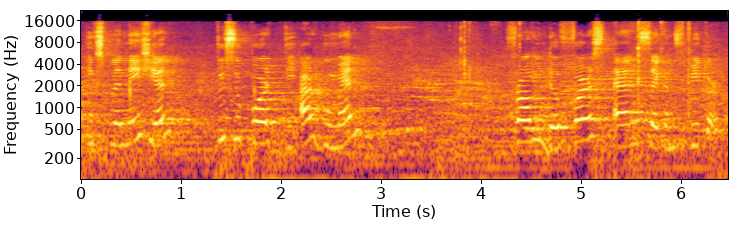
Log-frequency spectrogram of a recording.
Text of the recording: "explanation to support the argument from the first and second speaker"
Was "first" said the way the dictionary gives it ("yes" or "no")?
yes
